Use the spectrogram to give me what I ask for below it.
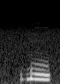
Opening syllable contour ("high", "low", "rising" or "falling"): low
